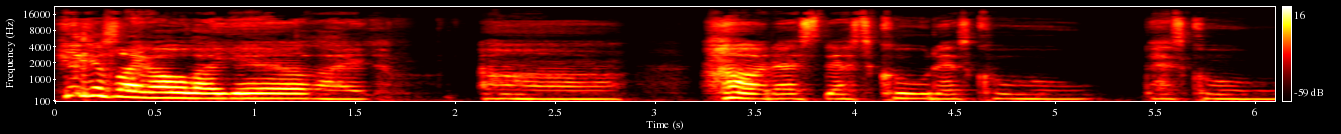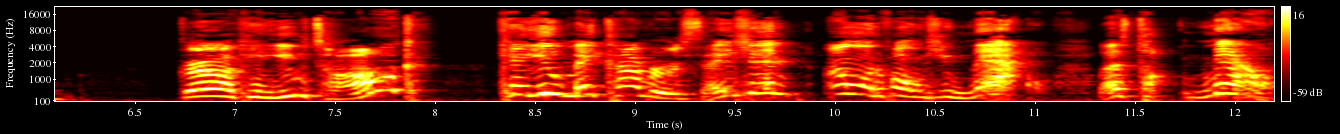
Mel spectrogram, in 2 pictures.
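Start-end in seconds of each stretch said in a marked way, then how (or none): 0.5-6.1 imitated deep male voice, lower. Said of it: "you just deep, just deep".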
